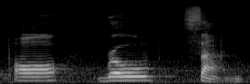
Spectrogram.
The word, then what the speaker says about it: Paul Robeson: First of all, I'm going to tell you the correct pronunciation. It is Paul Robeson.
